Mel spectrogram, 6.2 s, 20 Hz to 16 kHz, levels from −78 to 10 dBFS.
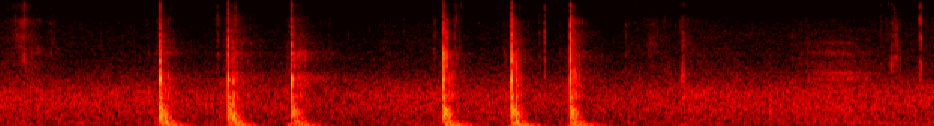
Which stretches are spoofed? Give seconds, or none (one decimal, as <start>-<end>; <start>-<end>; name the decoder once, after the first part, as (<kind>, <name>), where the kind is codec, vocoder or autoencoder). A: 1.4-2.9 (vocoder, BigVGAN v2)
